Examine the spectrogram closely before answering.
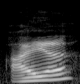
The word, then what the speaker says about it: Arya: for game of thrones do you call her aya arya or arya why do you keep saying i yeah because that's what the you know the english part of their accent will pronounce it like that ah yeah arya yeah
